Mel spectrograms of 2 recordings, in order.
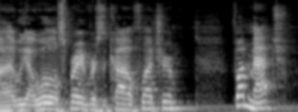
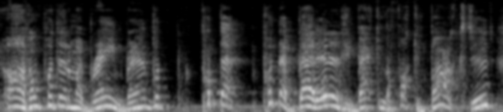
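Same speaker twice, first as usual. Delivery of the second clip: high, pleading mock protest; exasperated plea; 8 semitones higher than usual. Answering his last-match talk, a high pleading protest. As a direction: beg him to take it back. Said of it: "I'm just like".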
